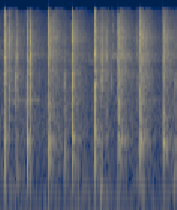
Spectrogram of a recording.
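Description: Automatic gunfire, a burst of sharp shots at about four or five a second.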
